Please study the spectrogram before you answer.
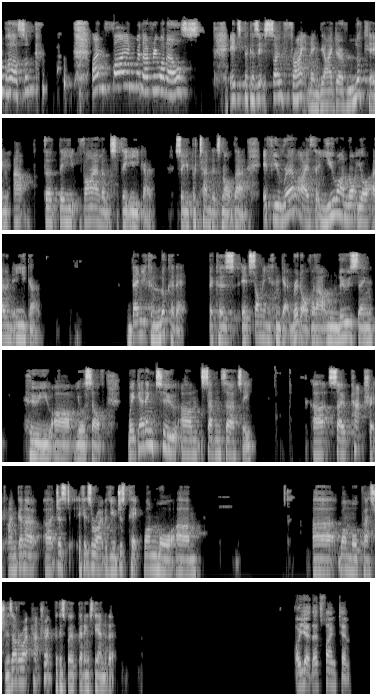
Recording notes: at an unknown zoom meeting held in July of 2022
